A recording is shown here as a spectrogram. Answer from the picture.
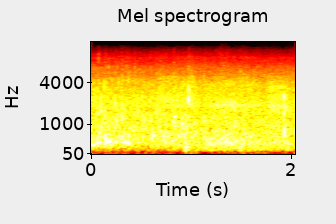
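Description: Creek water running steadily.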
